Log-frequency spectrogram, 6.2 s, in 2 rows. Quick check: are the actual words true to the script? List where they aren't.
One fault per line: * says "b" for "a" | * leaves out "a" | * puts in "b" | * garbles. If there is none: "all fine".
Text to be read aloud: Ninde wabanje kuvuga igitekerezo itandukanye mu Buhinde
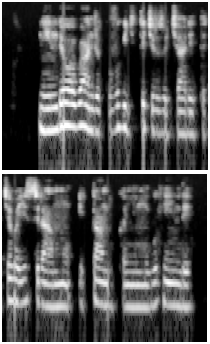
* puts in "cya leta y'abayisilamu"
